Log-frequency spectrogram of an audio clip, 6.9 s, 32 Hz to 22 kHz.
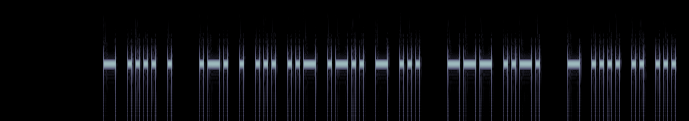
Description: Morse code, heard as a keyed tone, about 30 wpm, 700 Hz. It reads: THE RESULTS OF THIS
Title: Sets of 5 Words 30wpm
